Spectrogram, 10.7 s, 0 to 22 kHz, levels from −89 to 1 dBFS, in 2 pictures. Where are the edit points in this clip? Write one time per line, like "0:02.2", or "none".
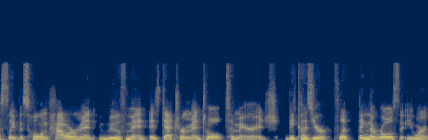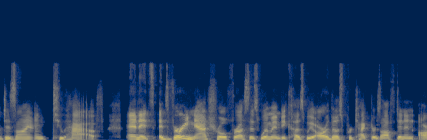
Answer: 0:01.8
0:04.2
